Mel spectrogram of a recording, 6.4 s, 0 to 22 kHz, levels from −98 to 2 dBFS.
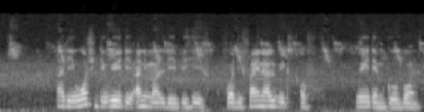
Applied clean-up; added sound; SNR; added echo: none; Bird vocalization, bird call, bird song; 17 dB; none.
